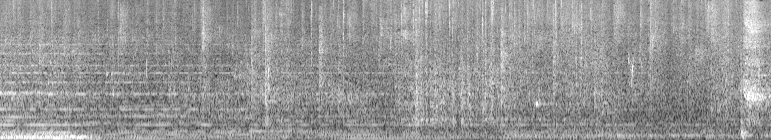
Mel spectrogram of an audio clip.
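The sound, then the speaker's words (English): Heavy rain falls on a car parked in several inches of water in a flooded underpass, a steady hissing patter with scattered drips that is slightly louder at the very start. “The heavy rain has flooded the underpass, and Neil parks the car”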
